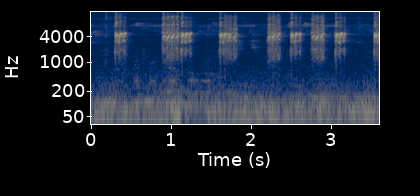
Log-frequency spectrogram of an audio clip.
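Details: Sparrows being fed give short, shrill, buzzy begging chirps in quick bursts of two to four notes, with brief pauses between groups and a low hum underneath.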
